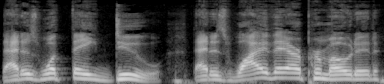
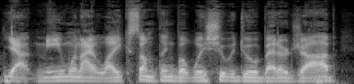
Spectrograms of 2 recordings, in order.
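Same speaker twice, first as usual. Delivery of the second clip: ordinary delivery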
